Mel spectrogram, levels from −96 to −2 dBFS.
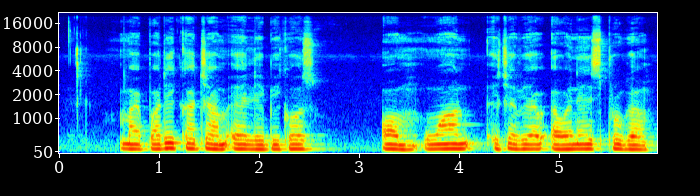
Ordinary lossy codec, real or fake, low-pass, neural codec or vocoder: none; real; 19.8 kHz; none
